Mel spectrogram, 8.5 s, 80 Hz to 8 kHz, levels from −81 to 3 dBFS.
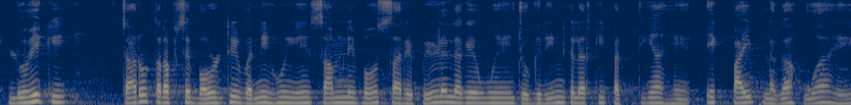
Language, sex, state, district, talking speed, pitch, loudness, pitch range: Hindi, male, Chhattisgarh, Kabirdham, 190 wpm, 145 Hz, -36 LUFS, 140-155 Hz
